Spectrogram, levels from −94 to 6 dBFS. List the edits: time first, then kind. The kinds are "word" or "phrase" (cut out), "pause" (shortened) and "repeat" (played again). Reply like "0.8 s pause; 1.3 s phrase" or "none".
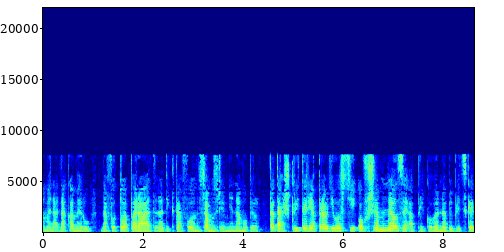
1.0 s pause; 4.5 s pause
